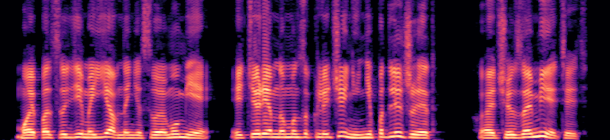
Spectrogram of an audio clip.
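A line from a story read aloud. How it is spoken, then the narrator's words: Prosecutor's dry snort. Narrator (Russian): хмыкнул прокурор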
